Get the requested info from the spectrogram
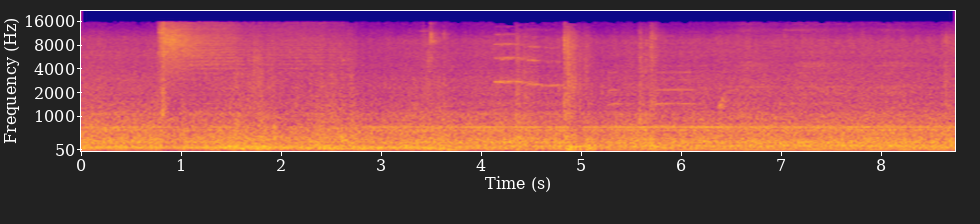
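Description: Enshu Railway electric commuter train running on the line: a steady hum with a few knocks from the wheels on the track, and a brief high squeal about four seconds in.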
